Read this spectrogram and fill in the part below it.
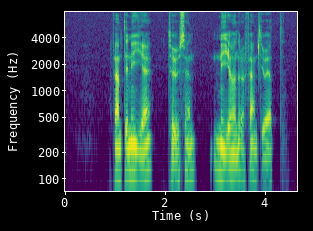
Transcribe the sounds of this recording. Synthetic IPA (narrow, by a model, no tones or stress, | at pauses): fɛmt̪ɪniːʊ | t̪ʰʉ̟ːsə̰nː | iːʊhɵnd̪ɾafɛ̰mt̪ʰɪʊɛ̰t̪ː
